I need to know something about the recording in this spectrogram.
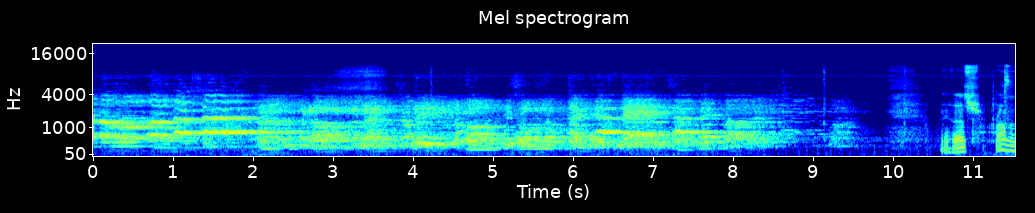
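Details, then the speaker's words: Left channel of an old radio 8-track player (Murex) after replacing all 40-year-old dried-out electrolytic capacitors in the power amplifier: opera and choir music plays cleanly with no trace of hum; previously a serious hum. "there isn't a trace of a hum though"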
